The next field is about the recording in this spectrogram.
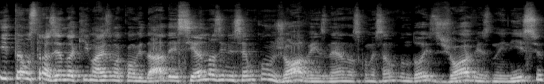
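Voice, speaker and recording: Speaking at a very fast pace with hardly any pauses, a man uses a high pitch and lively intonation. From Rio Grande do Sul, Brazil (Quaraí). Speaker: podcast host and business mentor. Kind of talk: interview podcast.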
